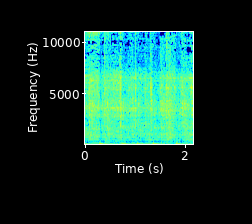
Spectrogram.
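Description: Amplified live band music with a heavy bass beat about twice a second, the vocal line paused.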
